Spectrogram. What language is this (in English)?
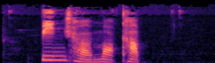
Cantonese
